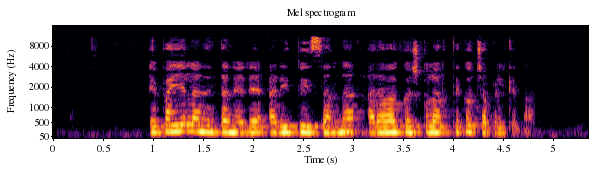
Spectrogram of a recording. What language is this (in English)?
Basque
